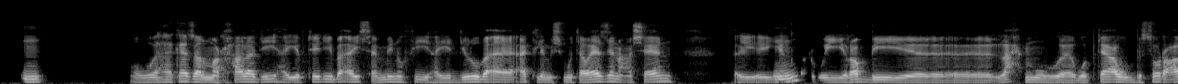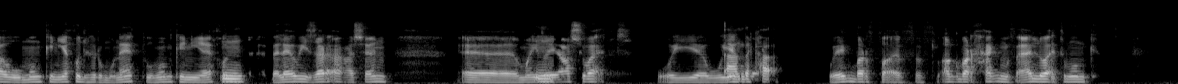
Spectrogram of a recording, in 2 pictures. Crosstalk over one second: none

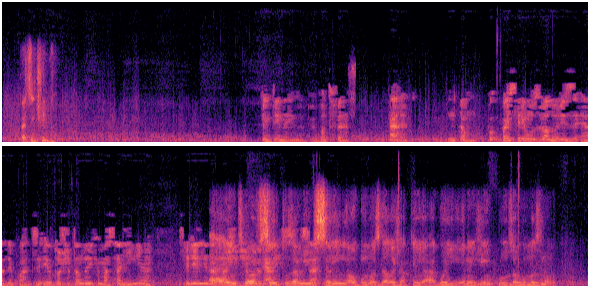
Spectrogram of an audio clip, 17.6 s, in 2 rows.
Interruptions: present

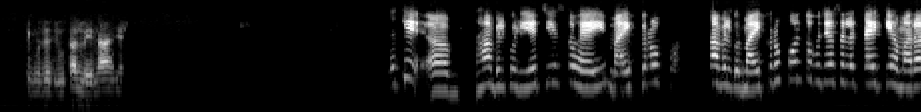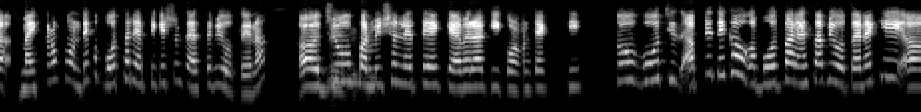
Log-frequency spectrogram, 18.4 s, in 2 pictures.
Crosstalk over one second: none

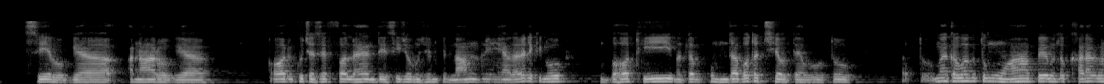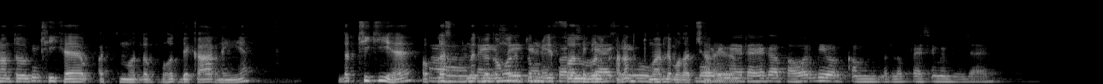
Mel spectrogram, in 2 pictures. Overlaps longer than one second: present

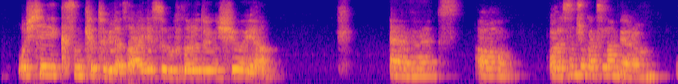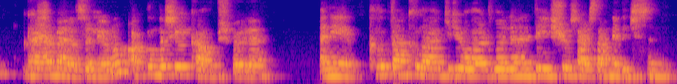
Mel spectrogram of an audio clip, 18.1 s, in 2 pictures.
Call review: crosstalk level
none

